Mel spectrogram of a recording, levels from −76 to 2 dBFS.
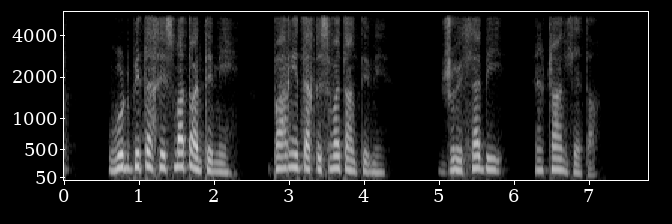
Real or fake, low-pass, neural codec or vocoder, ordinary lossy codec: fake; 5.4 kHz; codec, 16 kHz, about 1 kbps, DyCAST, with the encoder's durations; AAC, 32 kbps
